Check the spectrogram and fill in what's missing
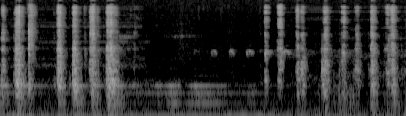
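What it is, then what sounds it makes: Pen writing on a paper notebook page. A blue pen nib scratches across the page of an open white paper notebook on a wooden table while writing Chinese characters. Short, bright, raspy strokes come in quick bursts, with a quieter pause in the middle, over a steady low hum.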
